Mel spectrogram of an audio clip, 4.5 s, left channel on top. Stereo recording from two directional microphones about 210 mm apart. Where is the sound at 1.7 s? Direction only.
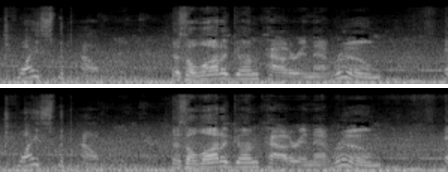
40° right (ahead or behind).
